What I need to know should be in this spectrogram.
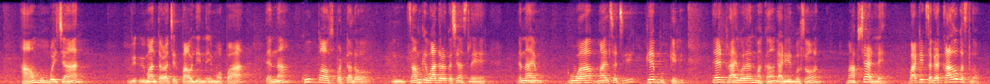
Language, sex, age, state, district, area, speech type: Goan Konkani, female, 60+, Goa, Bardez, urban, spontaneous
